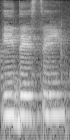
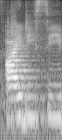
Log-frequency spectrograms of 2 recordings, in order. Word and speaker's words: IDC: The brand is French, Quebecois, and therefore in French, the letter I is actually pronounced E. It's very confusing. So the brand's EDC, but if you're English, then it's IDC, but I never say IDC because it's a French brand. So it's the EDC Masque Trilogy.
